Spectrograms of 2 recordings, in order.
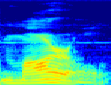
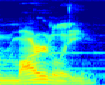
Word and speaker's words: Marle: it's the correct way I recognize that moral is the correct way to pronounce Marley's name but me and my friends called her Marley when we were growing up and so she will always be Marley I don't care what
